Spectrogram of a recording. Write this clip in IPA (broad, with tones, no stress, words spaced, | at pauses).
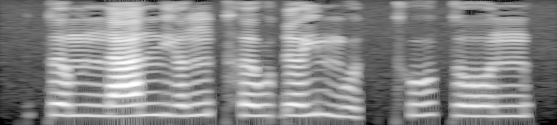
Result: t̪ə˧mna˧˥njə˧˥ŋ t̪ʰə˧wɗə˧˥jmu˨˩t̚ t̪ʰu˧˥t̪o˧n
